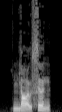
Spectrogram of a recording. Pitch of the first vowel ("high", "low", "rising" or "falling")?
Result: low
